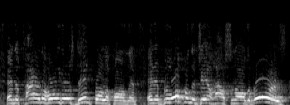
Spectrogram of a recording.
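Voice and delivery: high, loud revival preaching; preaching at full force. Acted. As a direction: build it up into a shouting climax. Preaching the jailhouse climax.

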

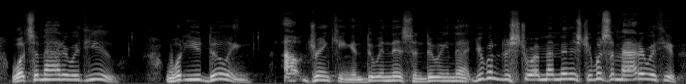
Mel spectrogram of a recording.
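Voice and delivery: high mocking imitation of his scolding; mimicking angry father. The Lord mimicking the father scolding his daughter. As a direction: parrot his own angry rant back at him. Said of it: "the Lord said".

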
